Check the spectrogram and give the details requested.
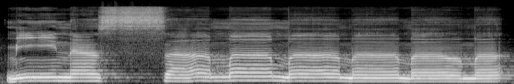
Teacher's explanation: Minasama tuh panjangkan lima ketukan.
